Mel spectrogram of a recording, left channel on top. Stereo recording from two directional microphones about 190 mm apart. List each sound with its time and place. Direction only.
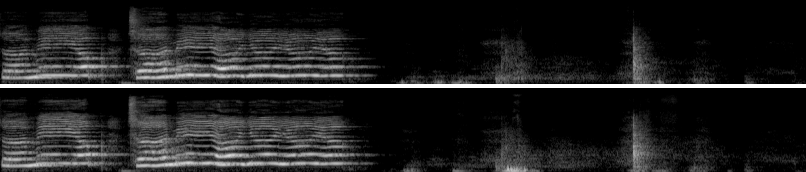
0.0 s female singing: 25° right (ahead or behind)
